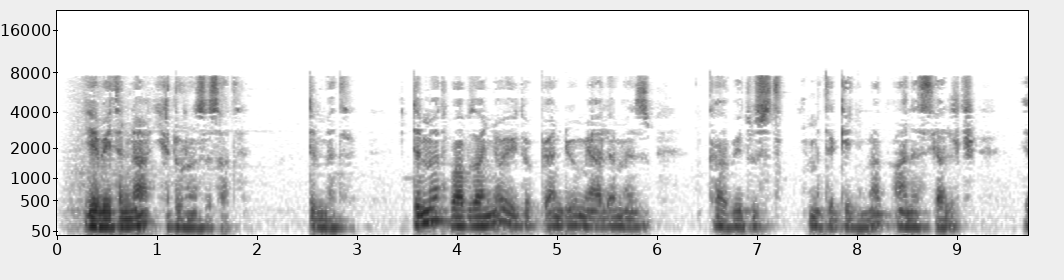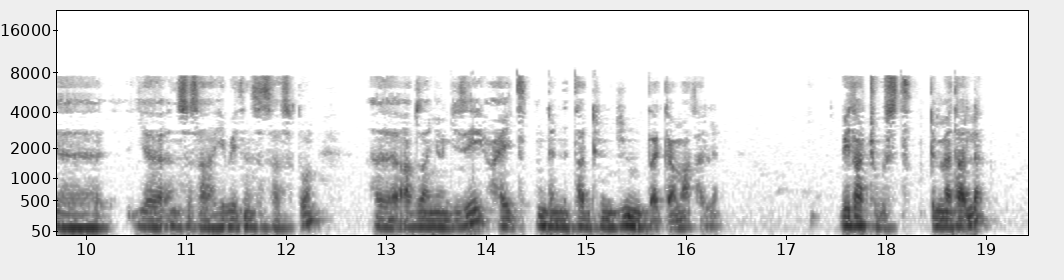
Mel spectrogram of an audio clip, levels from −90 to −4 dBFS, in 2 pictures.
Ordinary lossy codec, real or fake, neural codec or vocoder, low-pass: AAC, 24 kbps; real; none; 19.8 kHz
